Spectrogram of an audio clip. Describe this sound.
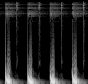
part of kicks set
